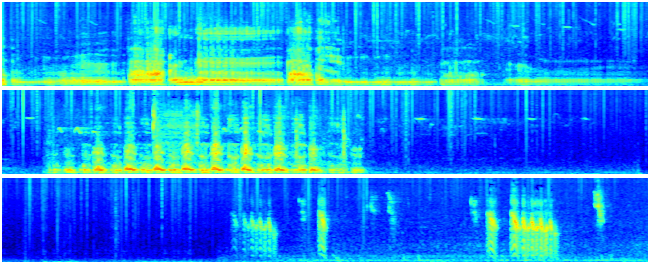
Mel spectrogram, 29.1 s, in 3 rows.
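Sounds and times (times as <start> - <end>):
animal giving deep pulsed rumbling roars and growls: 0.0 - 15.2.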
